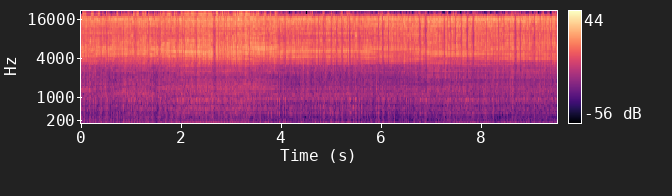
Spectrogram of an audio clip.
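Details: VW EA111 engine: steady fast metallic rattle, roughly three a second, over thin hissy background at the crankshaft pulley; something loose there, cause unclear, solution sought.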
